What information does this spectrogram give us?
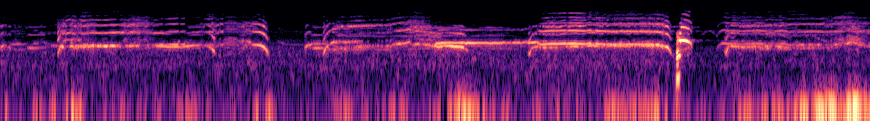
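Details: Peregrine falcons feeding four nestlings at a Barycz Valley nest in Poland, seen on a webcam: four sustained, whining harmonic calls with drooping ends, and one sharp click near the end.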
